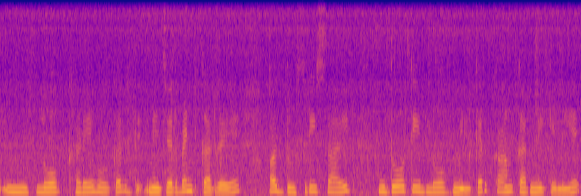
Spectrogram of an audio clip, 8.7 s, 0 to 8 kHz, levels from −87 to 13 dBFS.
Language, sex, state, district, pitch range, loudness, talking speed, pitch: Hindi, female, Odisha, Malkangiri, 190-215 Hz, -16 LUFS, 115 wpm, 205 Hz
